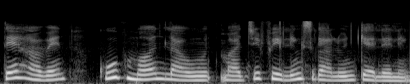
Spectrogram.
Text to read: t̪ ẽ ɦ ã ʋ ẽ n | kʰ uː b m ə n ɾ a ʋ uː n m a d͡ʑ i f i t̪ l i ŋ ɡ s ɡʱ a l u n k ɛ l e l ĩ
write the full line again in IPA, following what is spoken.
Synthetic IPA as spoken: t̪ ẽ ɦ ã ʋ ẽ n | kʰ uː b m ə n l a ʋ uː n m a d͡ʑ i f i l i ŋ ɡ s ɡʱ a l uː n k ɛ l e l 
